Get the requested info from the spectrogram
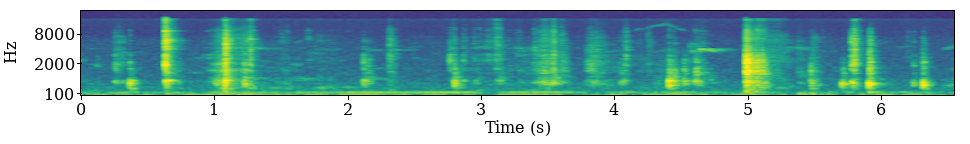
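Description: A utility-knife blade clicking and scraping against the plastic back case of an old portable radio, with hand taps and knocks on the case; the sharpest clicks come about half a second in, about a second in and about five seconds in.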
